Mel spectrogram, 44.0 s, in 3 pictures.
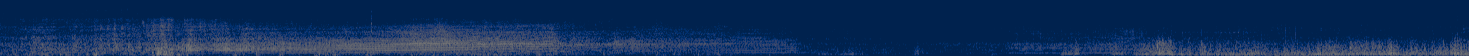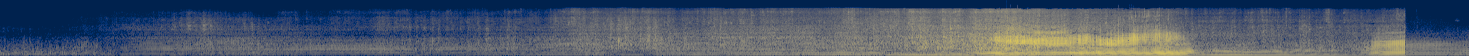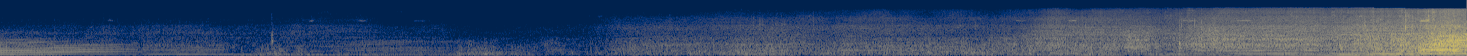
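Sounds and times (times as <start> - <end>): rally car engine passing: 0.2 - 8.1, 15.7 - 44.0
distant car engine: 15.7 - 44.0.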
